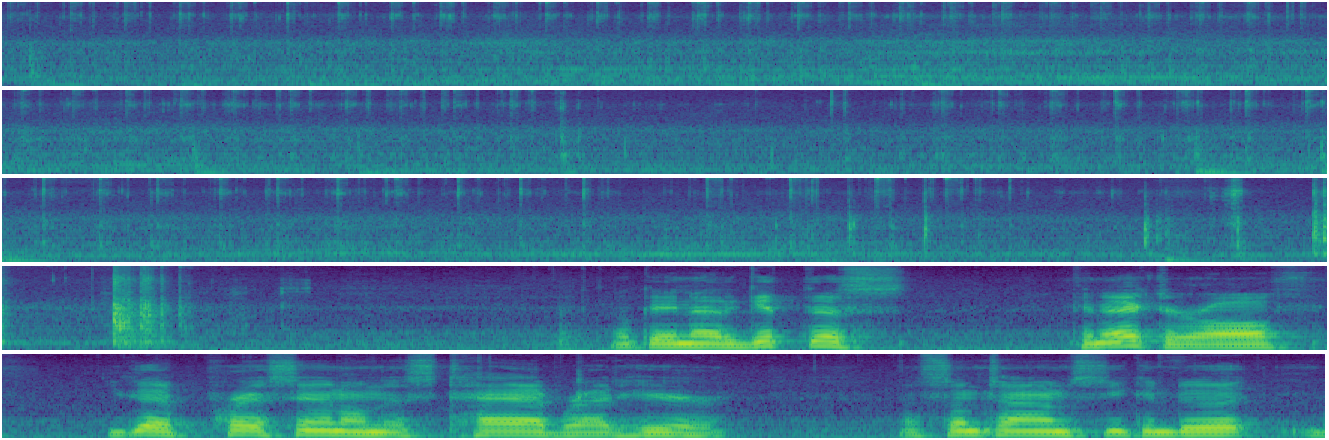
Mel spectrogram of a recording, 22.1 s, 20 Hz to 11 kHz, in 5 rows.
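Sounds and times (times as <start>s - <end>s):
ratchet wrench clicking: 0.0s - 14.0s
tools clanking against metal: 0.0s - 14.0s.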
